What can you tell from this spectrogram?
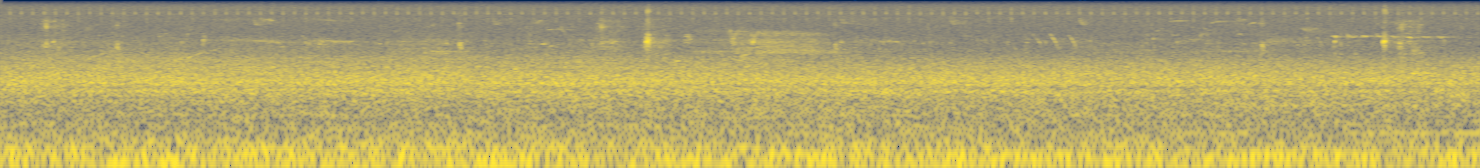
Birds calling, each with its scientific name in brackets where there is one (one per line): Song Sparrow (Melospiza melodia)
Common Grackle (Quiscalus quiscula)
Red-winged Blackbird (Agelaius phoeniceus)
American Goldfinch (Spinus tristis)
